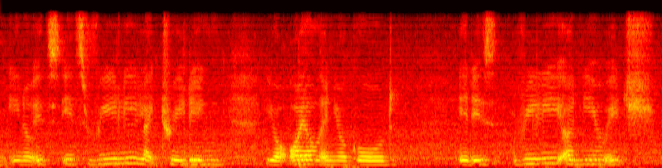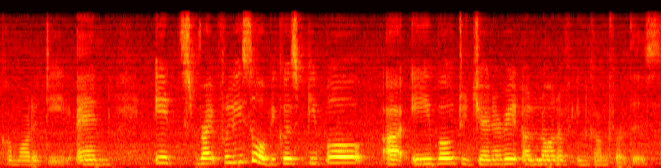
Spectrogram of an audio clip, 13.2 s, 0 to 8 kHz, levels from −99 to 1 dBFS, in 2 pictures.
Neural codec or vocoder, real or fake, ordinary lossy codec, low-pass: vocoder, 24 kHz, 100 mel bands, Vocos; fake; none; 7.2 kHz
